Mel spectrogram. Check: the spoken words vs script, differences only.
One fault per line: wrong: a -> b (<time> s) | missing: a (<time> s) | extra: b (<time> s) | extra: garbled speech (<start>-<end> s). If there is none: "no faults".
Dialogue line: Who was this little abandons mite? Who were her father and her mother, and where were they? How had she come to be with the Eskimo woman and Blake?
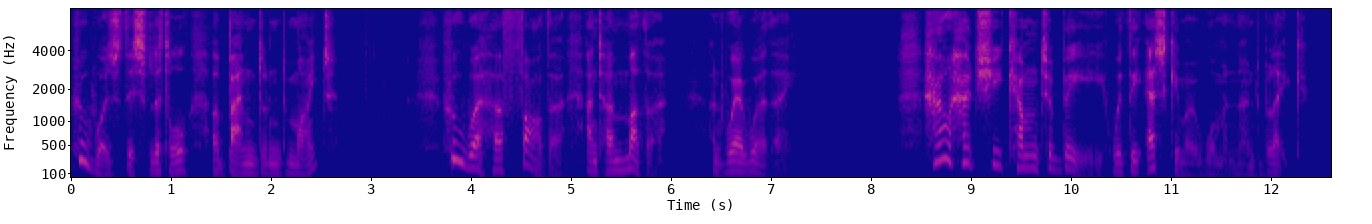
wrong: abandons -> abandoned (1.4 s)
